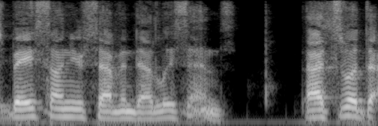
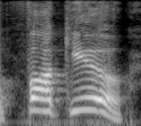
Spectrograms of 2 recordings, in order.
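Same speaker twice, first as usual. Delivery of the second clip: high, loud mock outburst; retold angry yell; 11 semitones higher, 6 dB louder than usual. Retelling turning round on three guys, angry yell. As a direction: act out yelling back at someone. Turns around and confronts the guys.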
